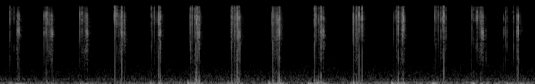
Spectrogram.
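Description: Long acrylic nails scratch across a palm-sized solid clear glass globe paperweight with textured etched continents. The result is a steady series of short, bright, gritty scrapes, about two or three per second, each stopping dead with no ring. A faint low hum runs underneath.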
